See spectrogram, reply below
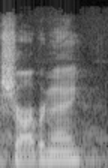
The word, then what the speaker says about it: Charbonnet: And then Zach Charbonnet, am I pronouncing it correctly? – Mm-hmm.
